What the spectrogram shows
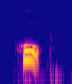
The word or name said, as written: hob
